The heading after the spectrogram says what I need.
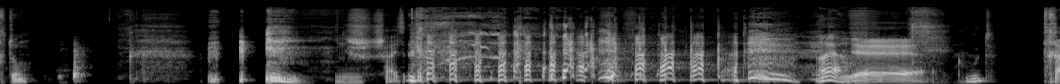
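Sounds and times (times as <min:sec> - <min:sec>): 
speech: 0:00.1 - 0:00.4, 0:02.1 - 0:10.5
person clearing throat: 0:02.1 - 0:03.2
laughter: 0:04.1 - 0:09.3.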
